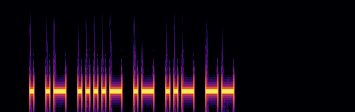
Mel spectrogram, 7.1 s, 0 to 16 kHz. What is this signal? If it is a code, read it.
Morse code, heard as a keyed tone, about 15 wpm, 700 Hz. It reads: EA4AUM
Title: DXCC-100 Call Signs - 6 Characters - Repeated 3x - 15wpm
